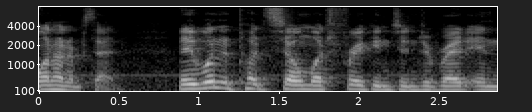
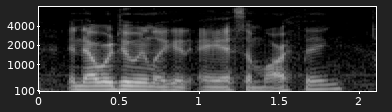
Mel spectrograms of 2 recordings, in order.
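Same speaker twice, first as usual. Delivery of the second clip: usual speaking voice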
